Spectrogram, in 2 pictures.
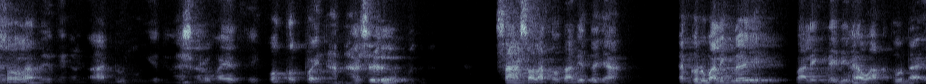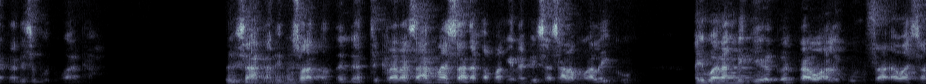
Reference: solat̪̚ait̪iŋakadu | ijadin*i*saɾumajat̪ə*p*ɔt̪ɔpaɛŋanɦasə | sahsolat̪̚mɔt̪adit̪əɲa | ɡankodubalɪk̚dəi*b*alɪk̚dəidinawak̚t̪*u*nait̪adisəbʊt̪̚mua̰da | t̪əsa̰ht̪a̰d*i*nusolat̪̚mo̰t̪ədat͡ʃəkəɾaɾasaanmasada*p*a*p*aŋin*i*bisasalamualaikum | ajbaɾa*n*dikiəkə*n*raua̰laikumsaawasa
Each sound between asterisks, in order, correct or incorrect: incorrect: a, incorrect: k, correct, correct, correct, incorrect: k, correct, incorrect: a, incorrect: ŋ, correct

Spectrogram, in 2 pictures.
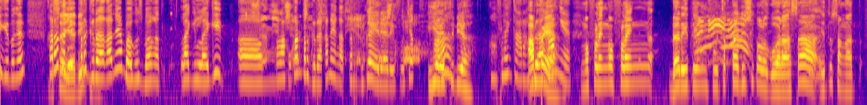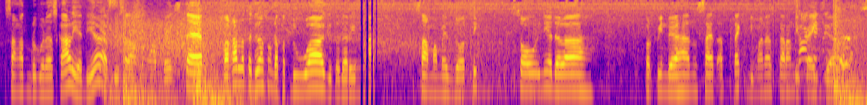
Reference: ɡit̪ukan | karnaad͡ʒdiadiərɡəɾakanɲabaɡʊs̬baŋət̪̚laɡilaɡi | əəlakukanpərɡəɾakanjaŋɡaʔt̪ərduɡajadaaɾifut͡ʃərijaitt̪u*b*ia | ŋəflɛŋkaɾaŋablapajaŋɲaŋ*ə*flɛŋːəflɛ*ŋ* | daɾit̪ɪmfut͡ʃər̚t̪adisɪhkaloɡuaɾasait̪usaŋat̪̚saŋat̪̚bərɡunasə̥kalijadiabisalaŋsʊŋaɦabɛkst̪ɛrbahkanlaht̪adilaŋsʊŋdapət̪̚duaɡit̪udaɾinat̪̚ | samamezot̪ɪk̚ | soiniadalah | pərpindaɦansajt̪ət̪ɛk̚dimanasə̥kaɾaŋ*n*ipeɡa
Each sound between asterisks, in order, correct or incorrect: incorrect: d, correct, correct, incorrect: d

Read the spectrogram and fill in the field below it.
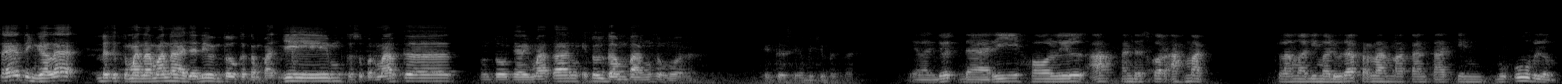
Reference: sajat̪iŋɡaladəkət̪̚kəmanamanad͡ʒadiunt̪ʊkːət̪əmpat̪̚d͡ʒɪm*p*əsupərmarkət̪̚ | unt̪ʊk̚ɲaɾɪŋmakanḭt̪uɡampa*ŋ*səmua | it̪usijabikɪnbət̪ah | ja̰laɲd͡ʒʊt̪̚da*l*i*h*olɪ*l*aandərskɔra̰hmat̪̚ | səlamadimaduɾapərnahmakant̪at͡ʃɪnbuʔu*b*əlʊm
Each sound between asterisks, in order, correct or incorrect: incorrect: k, correct, incorrect: ɾ, correct, correct, correct

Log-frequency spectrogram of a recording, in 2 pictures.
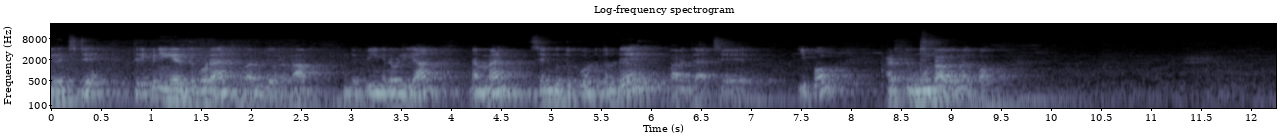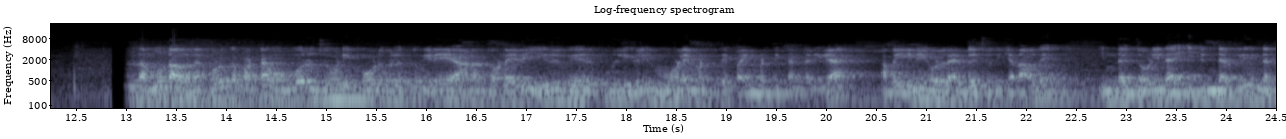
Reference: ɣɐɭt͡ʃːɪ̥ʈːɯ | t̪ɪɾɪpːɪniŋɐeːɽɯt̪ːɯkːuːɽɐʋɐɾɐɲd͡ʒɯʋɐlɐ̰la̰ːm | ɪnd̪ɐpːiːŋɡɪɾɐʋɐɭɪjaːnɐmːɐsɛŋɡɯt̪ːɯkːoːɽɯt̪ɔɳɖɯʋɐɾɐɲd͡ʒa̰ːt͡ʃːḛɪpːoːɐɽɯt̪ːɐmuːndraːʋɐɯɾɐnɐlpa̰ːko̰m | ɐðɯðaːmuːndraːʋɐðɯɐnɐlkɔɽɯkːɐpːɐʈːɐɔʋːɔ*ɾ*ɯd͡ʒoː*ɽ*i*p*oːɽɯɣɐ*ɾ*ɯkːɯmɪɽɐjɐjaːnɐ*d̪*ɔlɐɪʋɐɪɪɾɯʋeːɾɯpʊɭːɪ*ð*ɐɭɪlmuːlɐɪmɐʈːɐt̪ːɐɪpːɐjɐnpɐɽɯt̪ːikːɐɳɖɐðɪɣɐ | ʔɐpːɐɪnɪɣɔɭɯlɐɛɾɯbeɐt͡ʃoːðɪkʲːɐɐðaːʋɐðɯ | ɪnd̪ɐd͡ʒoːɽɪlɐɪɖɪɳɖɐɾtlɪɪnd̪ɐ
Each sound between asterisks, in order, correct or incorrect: correct, correct, incorrect: k, incorrect: ɭ, incorrect: t̪, incorrect: ɣ

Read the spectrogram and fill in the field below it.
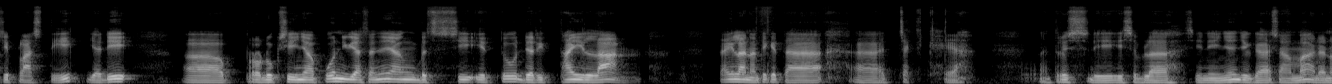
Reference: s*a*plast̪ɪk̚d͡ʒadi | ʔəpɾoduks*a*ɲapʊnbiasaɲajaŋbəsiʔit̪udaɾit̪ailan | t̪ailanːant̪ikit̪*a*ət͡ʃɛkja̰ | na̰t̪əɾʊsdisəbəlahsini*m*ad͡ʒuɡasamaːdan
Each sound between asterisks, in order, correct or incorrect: incorrect: i, incorrect: i, correct, incorrect: ɲ

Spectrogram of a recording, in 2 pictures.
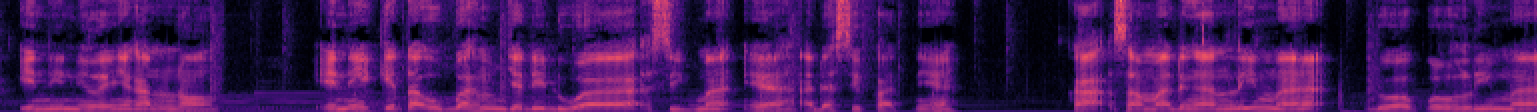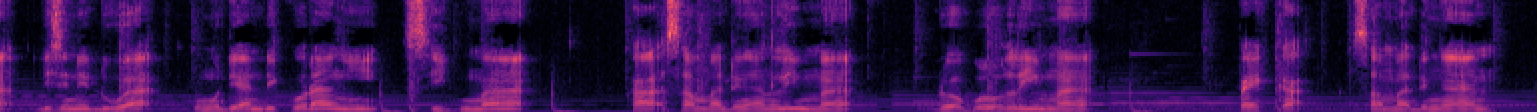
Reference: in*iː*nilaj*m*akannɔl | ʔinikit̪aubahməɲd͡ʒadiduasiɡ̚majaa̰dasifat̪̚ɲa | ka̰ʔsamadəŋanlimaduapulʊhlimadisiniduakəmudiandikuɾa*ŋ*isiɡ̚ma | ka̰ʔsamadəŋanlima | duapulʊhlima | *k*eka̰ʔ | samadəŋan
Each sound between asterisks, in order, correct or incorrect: incorrect: i, incorrect: ɲ, correct, incorrect: p

